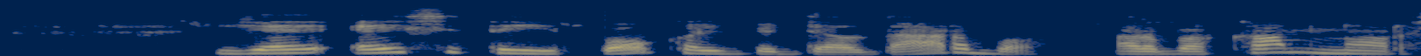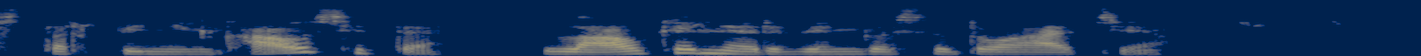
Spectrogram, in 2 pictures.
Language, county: Lithuanian, Utena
